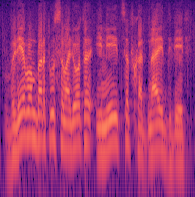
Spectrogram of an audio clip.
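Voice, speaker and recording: Muffled old 1940s film narrator guy, formal measured announcer reading, medium pitch, lo-fi sound. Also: lively intonation, slight background noise. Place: voice-over recorded for a film.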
